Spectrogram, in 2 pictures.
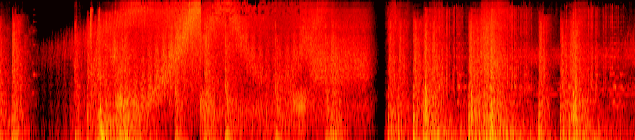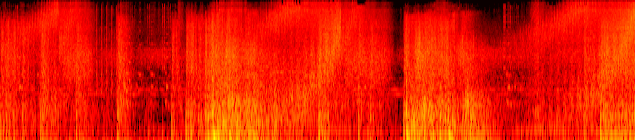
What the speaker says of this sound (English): It's a cool effect when the big missiles are making the smaller missiles on a big enemy like that.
